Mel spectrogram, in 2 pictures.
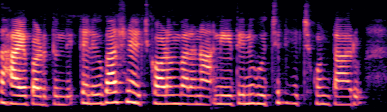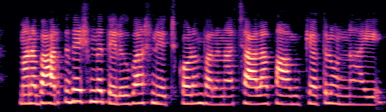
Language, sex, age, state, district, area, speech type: Telugu, female, 18-30, Andhra Pradesh, East Godavari, rural, spontaneous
